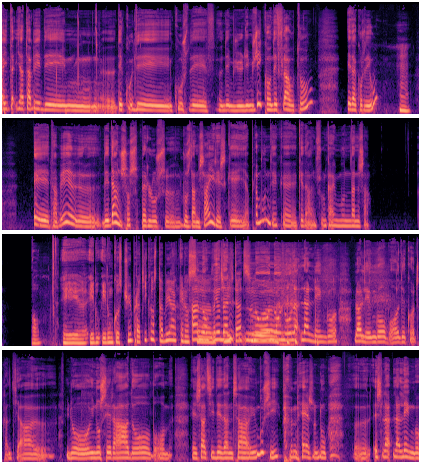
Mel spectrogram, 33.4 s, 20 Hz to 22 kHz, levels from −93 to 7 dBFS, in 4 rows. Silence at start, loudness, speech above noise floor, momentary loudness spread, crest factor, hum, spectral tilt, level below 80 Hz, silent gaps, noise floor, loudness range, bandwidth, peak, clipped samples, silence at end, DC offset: 0 s; -17 LUFS; 54 dB; 10 LU; 18 dB; none; -5 dB/octave; -52 dBFS; 17.01-17.05 s, 17.12-17.24 s; -71 dBFS; 6 LU; over 20 kHz; 0 dBFS; under 0.1%; 0 s; under 0.1%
